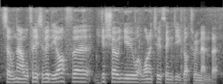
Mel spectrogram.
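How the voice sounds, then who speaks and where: A man's voice: medium pitch, fast, fairly bright tone, a little hiss or hum. A man presenting an informal how-to video, explaining hands-on work in a plain-spoken, step-by-step way. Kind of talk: informal hands-on tutorial narration. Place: indoors beside a printer.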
